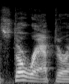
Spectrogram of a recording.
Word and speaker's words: Staraptor: dog on St um staraptor mean star Raptor actually it's how it's pronounced cuz originally when I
